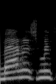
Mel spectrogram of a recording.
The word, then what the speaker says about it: management: One of the most surprising common pronunciation mistakes for me was here, working with Italians, was that people shift the stress from management into management.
